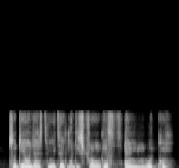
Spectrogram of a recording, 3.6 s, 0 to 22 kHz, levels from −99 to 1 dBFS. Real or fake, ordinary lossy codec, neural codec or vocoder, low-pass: fake; none; codec, 32 kHz, 1.9 kbps, SNAC; 7.2 kHz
